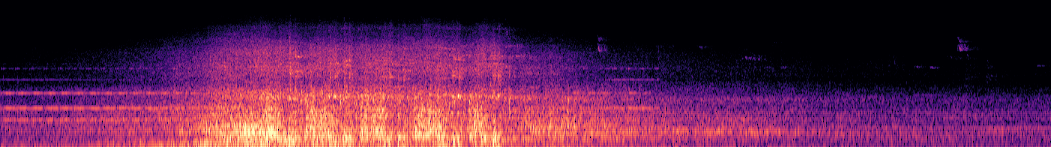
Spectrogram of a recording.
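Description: Electric InterCity passenger train passing over a level crossing at speed. It swells in from about two seconds in, is loudest for about four seconds with wheels clattering over rail joints, then fades away. The crossing's warning bell rings steadily at first and falls silent after the train has gone by.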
